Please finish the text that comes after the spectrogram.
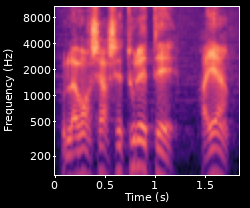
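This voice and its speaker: A man's voice: mid-range voice, normal speed, faint music behind, close to an everyday voice. An actor playing a wary, plain-spoken cowboy and gold prospector in a French radio detective drama, telling his story in colloquial speech. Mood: recounting earnestly.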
